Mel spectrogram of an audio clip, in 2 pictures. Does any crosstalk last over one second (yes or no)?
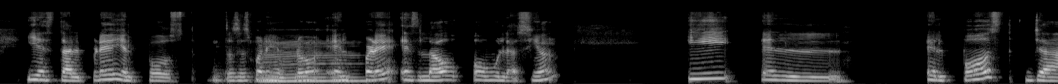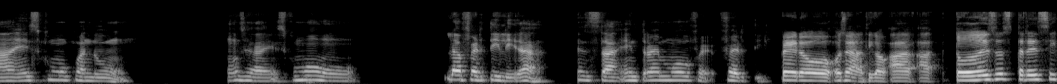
yes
